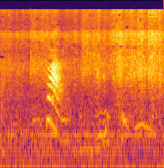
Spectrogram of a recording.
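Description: A young child's voice: a short, high squeal about a second in, the loudest sound, followed by bits of babble. A steady low hum runs underneath.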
